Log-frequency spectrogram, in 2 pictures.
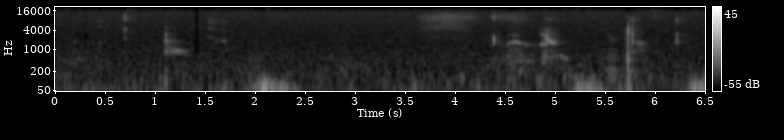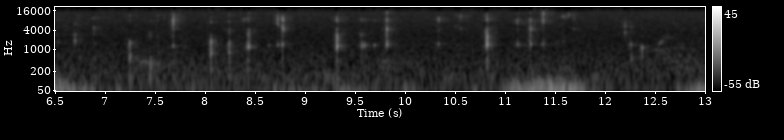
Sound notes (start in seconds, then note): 6.9 tongue clicking and bubbling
